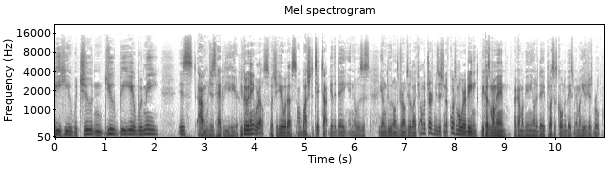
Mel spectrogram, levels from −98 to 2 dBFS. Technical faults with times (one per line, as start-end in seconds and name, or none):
3.24-11.00 time-stretched section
